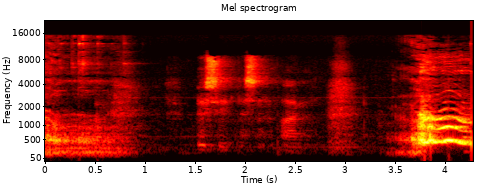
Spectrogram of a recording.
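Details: Layla, a former Palestinian street dog now living in Canada, gets excited while playing with a lamp shade. A human voice talks first, a few soft noises follow, then a loud wavering, tonal howl-like cry closes the clip.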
